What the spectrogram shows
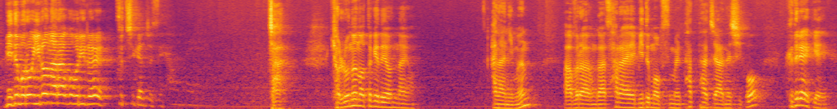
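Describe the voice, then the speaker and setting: A man preaching a Sunday sermon as pastor, swinging his voice high and low and talking straight to the congregation. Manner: addresses the congregation directly. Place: church sanctuary. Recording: echoey church sanctuary.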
